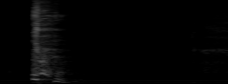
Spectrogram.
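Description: A man coughs once, briefly, about a third of a second in, over a steady low electrical hum.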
